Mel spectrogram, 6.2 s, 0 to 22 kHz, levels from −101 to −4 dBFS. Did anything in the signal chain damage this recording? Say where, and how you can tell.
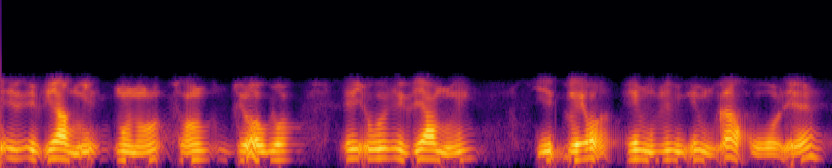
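Yes. The codec stage is a Codec 2 vocoder throughout. The audio sounds robotic and buzzy, limited to 250 Hz to 3.6 kHz. This is sine-wave resynthesis, which fits about 1.3 kbit/s.

From 4.16 to 4.40 s, bit errors on digital voice radio hit the radio link. Pitch, level and tone jump into warbles. A few percent of flipped bits corrupt whole frames.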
